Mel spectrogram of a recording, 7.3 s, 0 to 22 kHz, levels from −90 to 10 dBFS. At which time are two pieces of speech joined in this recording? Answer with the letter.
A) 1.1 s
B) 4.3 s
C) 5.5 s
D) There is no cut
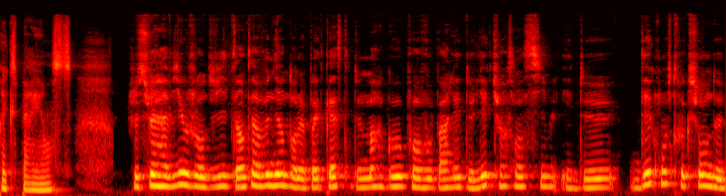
A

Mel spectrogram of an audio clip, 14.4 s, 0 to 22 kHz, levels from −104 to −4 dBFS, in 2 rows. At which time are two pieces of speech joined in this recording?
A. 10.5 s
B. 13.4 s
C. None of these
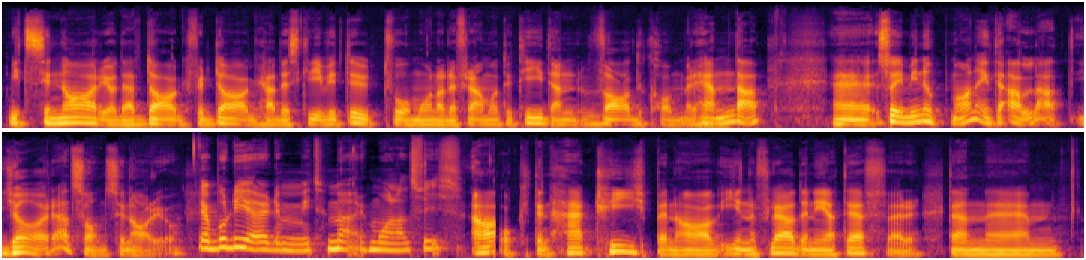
A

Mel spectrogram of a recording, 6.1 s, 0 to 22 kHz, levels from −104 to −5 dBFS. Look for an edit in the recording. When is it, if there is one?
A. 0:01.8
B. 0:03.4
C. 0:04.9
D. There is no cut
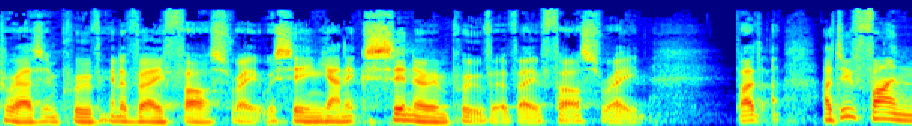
C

